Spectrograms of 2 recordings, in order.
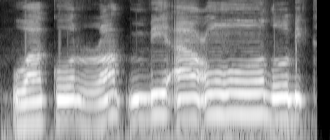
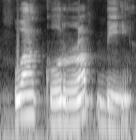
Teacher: Di sini ada lam bertemu ra, maka bunyi lam ini kita masukkan ke ra. Kita baca wa qur rabbi a'udzu bik. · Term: Lam masuk ke ra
